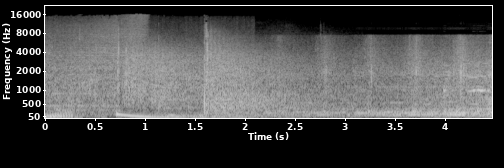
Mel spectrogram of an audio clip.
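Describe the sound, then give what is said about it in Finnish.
Sharp booming fireworks bangs ring out in the Raksila ice hockey arena as Kärpät skate onto the ice for a game against JYP: a deep thud followed by a crack and several fainter pops trailing off over a steady crowd-like roar. “Ilotulitteiden myötä puolen Suomen joukkue Mustissa pelaava ollut kärpät eh, liukuu Raksilainen jäälle.”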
